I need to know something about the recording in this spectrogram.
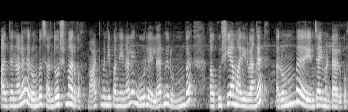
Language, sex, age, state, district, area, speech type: Tamil, female, 30-45, Tamil Nadu, Dharmapuri, rural, spontaneous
